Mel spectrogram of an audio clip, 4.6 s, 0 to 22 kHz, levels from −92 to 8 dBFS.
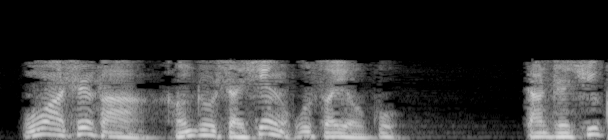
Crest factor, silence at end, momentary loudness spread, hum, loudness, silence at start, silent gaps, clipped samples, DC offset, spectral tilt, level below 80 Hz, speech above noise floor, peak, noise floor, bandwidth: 16 dB; 0.05 s; 8 LU; none; -16 LUFS; 0.2 s; none; under 0.1%; under 0.1%; -10.5 dB/octave; -30 dBFS; 49 dB; 0 dBFS; -64 dBFS; 3.8 kHz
